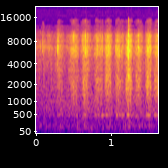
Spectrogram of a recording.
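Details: 2001 Chevy Silverado 2500 transfer case during rebuild: quiet gritty rasping in quick bursts as a loose bearing is rolled by hand, a worn bearing grinding.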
